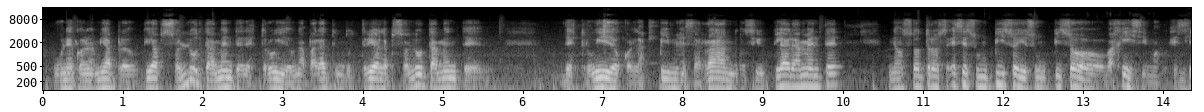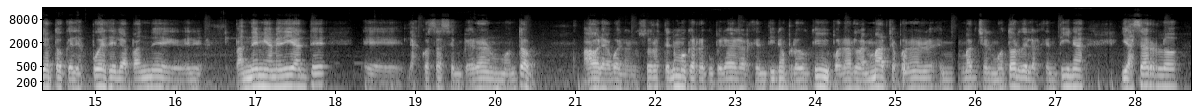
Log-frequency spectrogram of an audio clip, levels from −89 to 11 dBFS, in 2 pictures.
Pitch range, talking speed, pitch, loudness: 110-135 Hz, 135 wpm, 120 Hz, -18 LUFS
